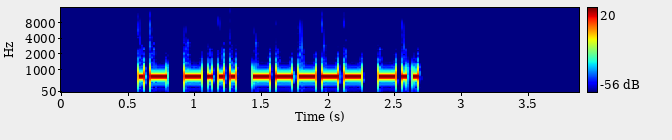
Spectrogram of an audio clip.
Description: Morse code, heard as a keyed tone, about 28 wpm, 700 Hz. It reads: AB0D
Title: USA Call Signs - 4 Characters - Repeated 2x - 28wpm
